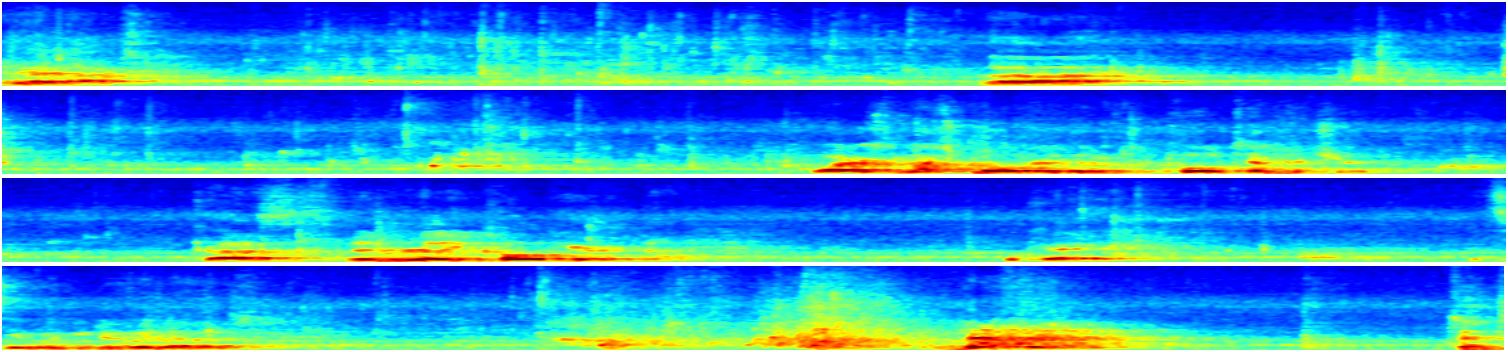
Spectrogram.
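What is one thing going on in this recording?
Water splashes as a boy wades and swims.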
